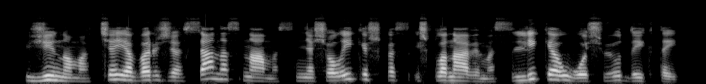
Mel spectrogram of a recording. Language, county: Lithuanian, Utena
